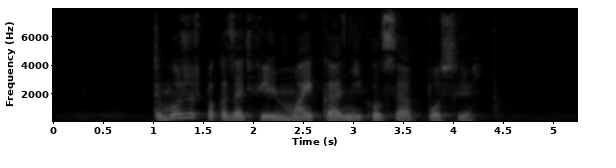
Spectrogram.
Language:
Russian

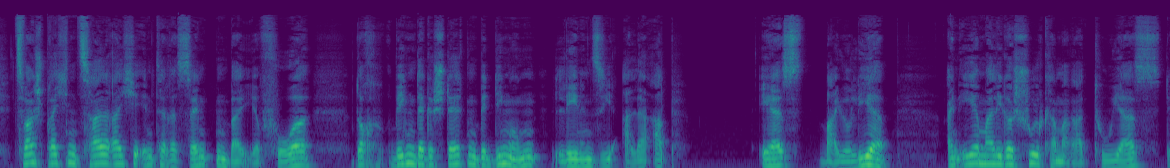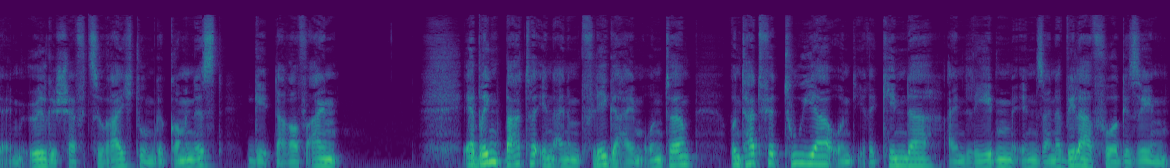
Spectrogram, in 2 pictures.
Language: German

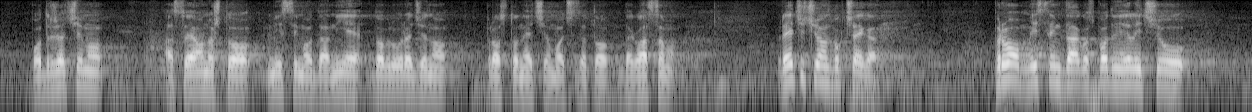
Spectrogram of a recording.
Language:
Serbian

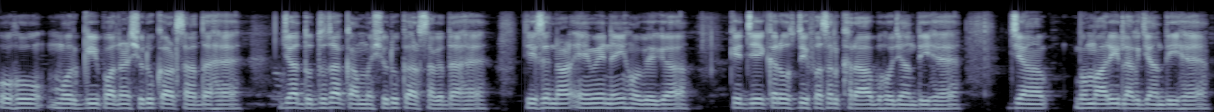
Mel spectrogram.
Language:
Punjabi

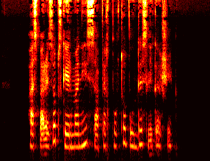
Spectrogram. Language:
Georgian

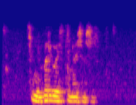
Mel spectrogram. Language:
Spanish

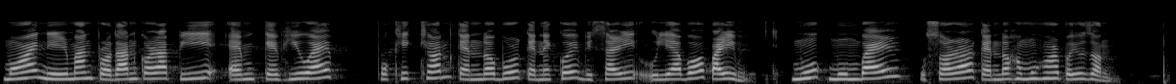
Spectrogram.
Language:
Assamese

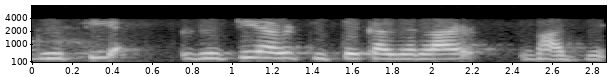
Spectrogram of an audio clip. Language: Assamese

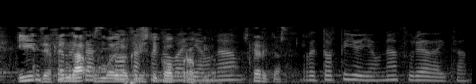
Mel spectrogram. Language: Basque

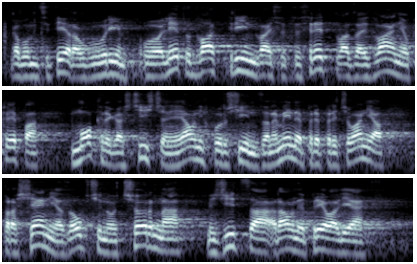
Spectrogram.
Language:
Slovenian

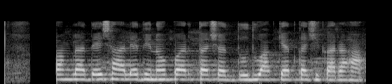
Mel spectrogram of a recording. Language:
Urdu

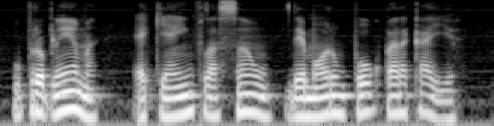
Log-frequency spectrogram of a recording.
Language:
Portuguese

